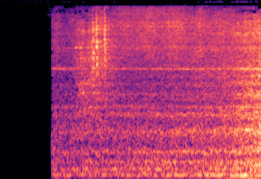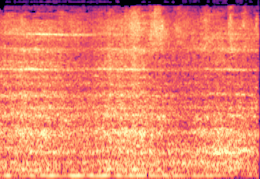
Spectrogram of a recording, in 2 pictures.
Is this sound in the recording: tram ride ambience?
yes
